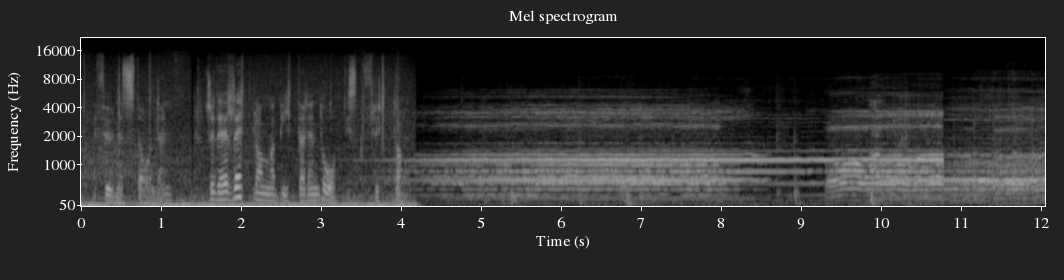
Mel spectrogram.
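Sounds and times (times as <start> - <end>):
voices singing a slow chant: 3.8 - 12.0.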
